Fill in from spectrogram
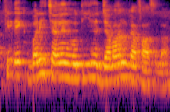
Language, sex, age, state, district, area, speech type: Urdu, male, 18-30, Bihar, Darbhanga, rural, spontaneous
